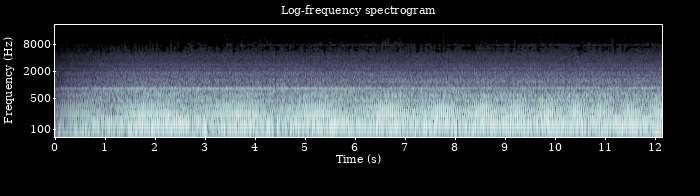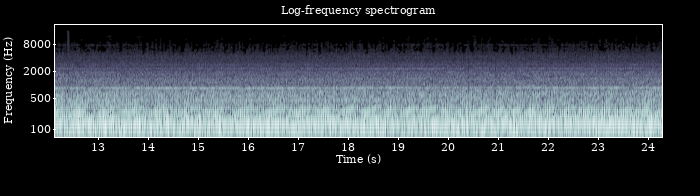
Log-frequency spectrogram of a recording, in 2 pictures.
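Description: A 1972 Moto Guzzi motorcycle riding along a road, its engine a loud, steady drone with constant wind rumble that holds unchanged throughout.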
